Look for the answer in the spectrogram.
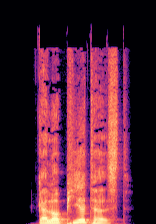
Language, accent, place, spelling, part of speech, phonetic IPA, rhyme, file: German, Germany, Berlin, galoppiertest, verb, [ɡalɔˈpiːɐ̯təst], -iːɐ̯təst, De-galoppiertest.ogg
- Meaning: inflection of galoppieren: 1. second-person singular preterite 2. second-person singular subjunctive II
